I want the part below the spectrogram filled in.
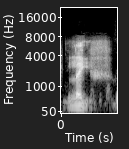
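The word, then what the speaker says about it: Leif: leave and leave also his name is spelled l-e-i-f life do you say anything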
